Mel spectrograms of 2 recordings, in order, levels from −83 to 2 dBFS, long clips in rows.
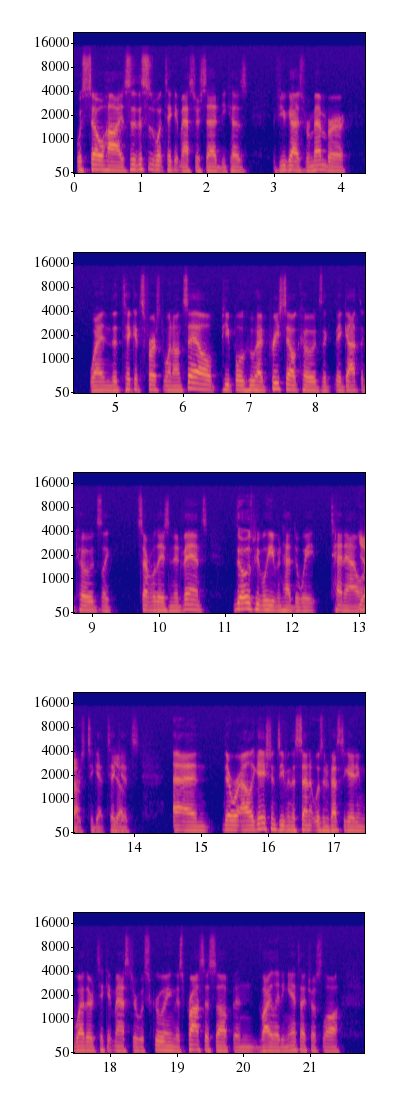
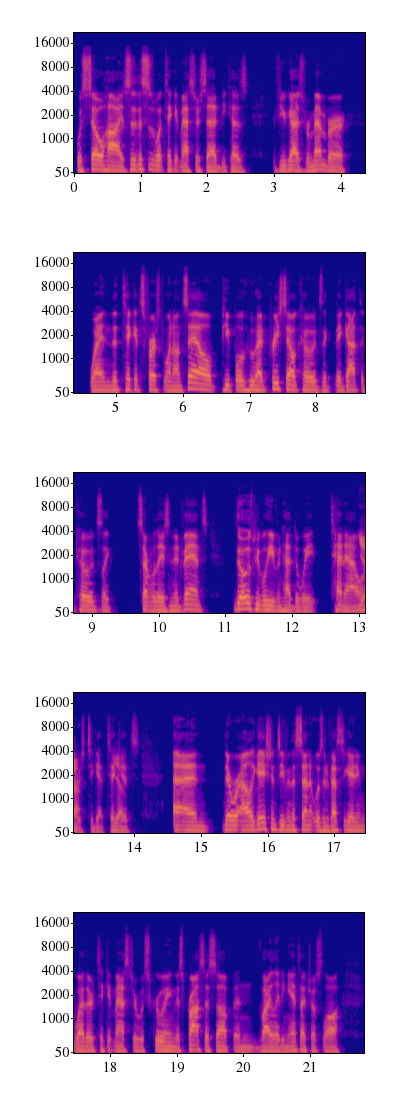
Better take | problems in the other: second | hiss; faint; throughout; 25 dB below the speech

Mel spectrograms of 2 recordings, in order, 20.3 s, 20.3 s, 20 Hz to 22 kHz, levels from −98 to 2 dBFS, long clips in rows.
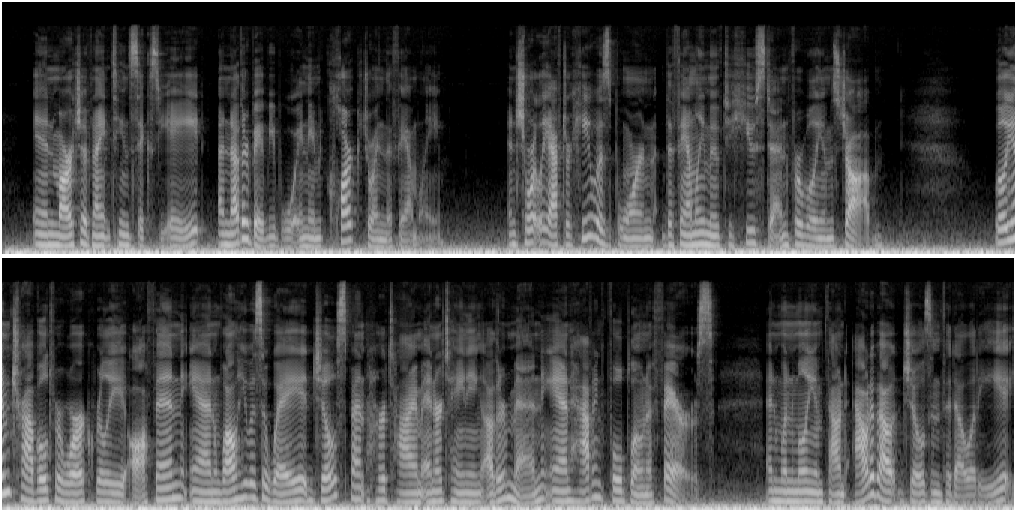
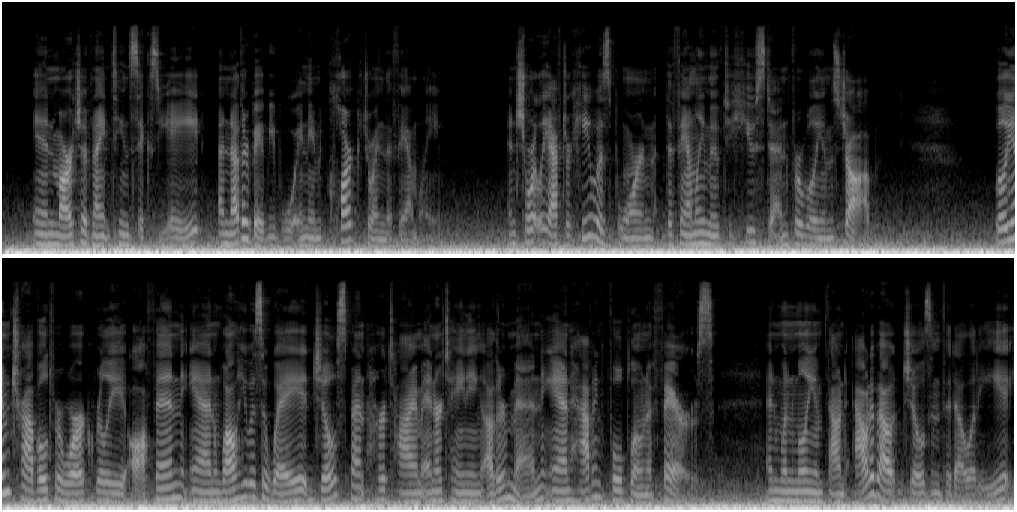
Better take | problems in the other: first | low rumble; loud; throughout; 8 dB below the speech; faint in the first

